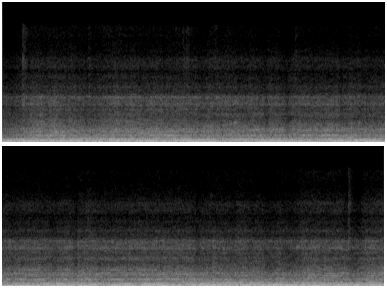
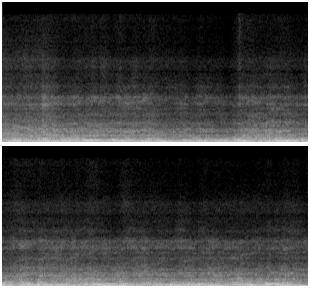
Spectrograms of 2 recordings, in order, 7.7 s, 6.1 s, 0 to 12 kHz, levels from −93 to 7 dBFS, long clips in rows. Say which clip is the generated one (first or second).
second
